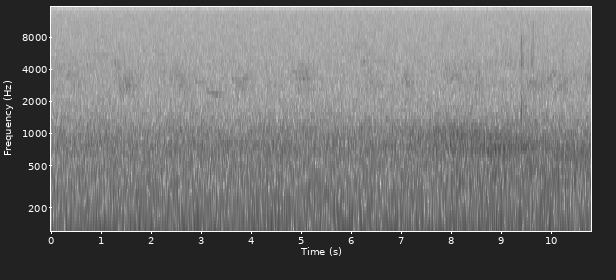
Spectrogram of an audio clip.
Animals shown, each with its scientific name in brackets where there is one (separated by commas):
Black-throated Green Warbler (Setophaga virens), Brown Creeper (Certhia americana), Red-eyed Vireo (Vireo olivaceus)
